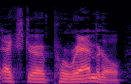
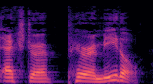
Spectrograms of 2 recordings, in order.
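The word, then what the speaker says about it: extrapyramidal: be a typo car you pronounce that word as extra paramal but this is extra pyramidal this is a pyramid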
